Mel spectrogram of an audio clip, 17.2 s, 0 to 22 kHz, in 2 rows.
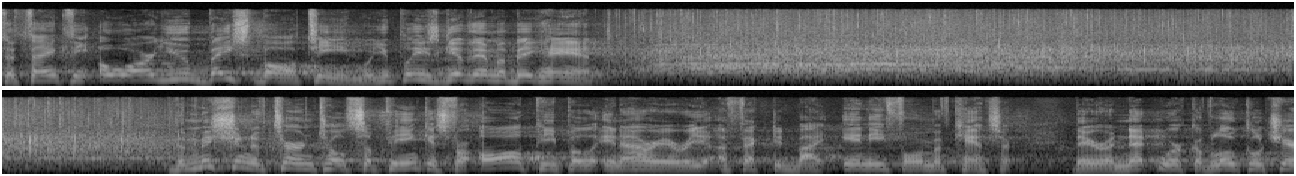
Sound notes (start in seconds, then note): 8.9 cheers and applause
